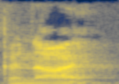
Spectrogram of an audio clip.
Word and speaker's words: Pinay: I think it's ironic that that's like your friend, but that her whole screen name, K20, that last word is actually pronounced Pinay.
